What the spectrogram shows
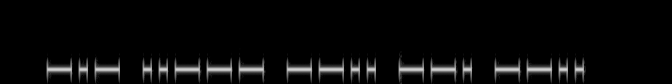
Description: Morse code, heard as a keyed tone, about 17 wpm, 700 Hz. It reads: K2ZGZ
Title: Speed Racing - USA Call Signs 15wpm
